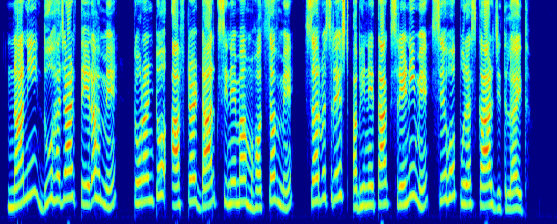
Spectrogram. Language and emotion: Maithili, neutral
